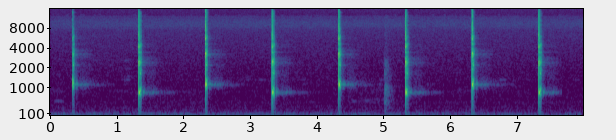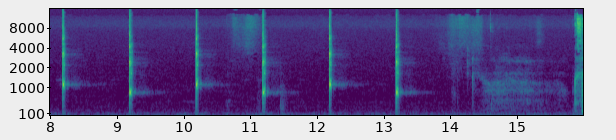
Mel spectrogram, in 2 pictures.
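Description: Clock ticking tick-tock, about one tick a second, the ticks alternating higher and lower; it stops after about fourteen ticks.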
